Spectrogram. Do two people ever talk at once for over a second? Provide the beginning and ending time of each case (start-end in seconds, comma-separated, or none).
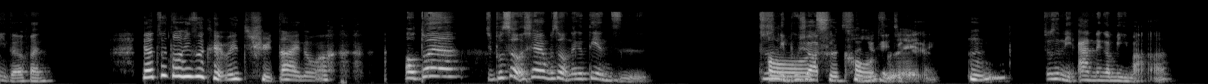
7.7-9.4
